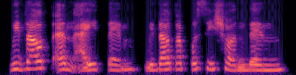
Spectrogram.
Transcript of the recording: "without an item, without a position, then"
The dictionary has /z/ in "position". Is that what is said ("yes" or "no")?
no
